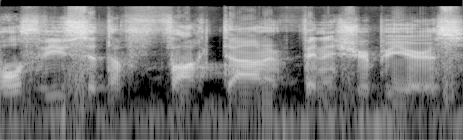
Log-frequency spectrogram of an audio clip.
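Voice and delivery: ordinary talk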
